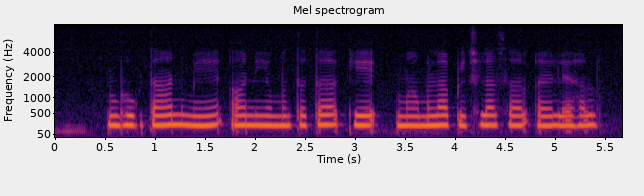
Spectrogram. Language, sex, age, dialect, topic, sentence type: Magahi, female, 25-30, Southern, banking, statement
